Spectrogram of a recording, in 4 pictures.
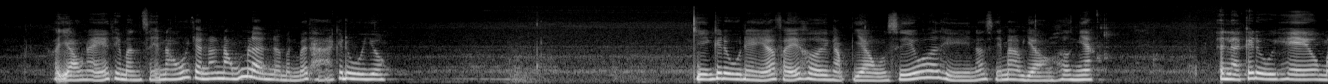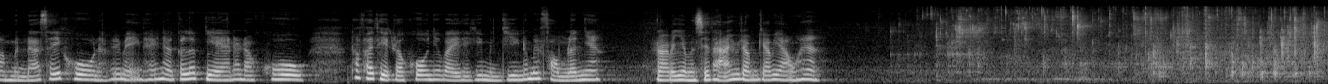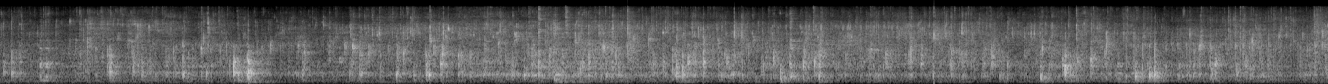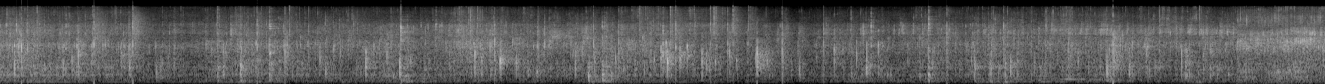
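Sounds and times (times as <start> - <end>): oil sizzling with crackles and pops: 22.0 - 53.0.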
